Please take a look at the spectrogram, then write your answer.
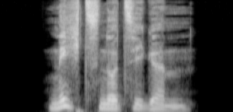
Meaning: strong dative masculine/neuter singular of nichtsnutzig
- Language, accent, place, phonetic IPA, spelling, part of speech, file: German, Germany, Berlin, [ˈnɪçt͡snʊt͡sɪɡəm], nichtsnutzigem, adjective, De-nichtsnutzigem.ogg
